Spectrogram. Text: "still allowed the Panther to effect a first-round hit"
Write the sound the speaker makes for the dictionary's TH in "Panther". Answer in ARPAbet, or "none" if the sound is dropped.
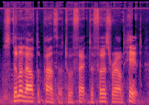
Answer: TH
